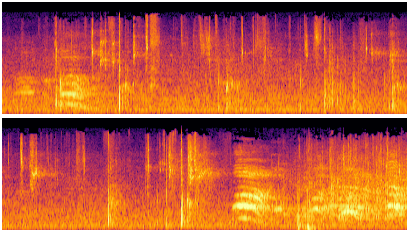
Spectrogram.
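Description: Tennis rally: a serve, then crisp racquet-on-ball strikes about every second and a half over a murmuring crowd. About nine and a half seconds in, the crowd breaks into cheering and shouts as the point ends.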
